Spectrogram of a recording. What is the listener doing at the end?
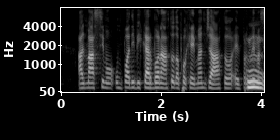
taking over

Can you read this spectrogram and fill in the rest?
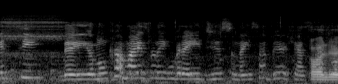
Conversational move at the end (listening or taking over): taking over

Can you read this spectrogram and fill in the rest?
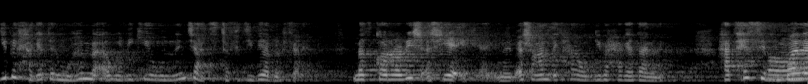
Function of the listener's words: listening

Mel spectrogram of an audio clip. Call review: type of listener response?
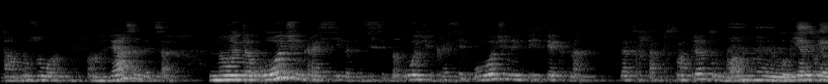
taking over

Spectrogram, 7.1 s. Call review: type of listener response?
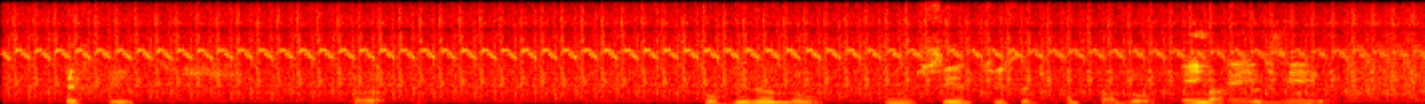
taking over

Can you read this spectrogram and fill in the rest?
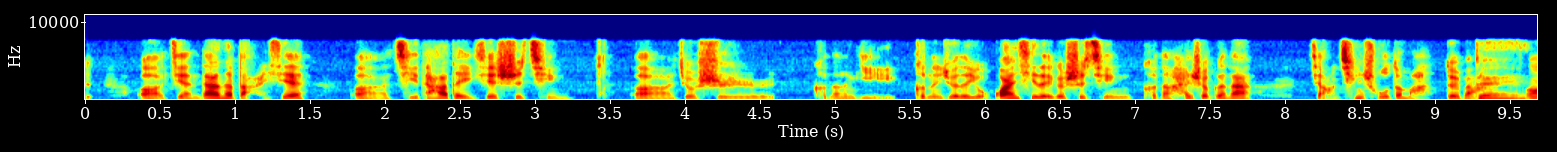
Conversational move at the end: taking over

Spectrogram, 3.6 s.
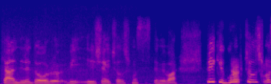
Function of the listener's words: listening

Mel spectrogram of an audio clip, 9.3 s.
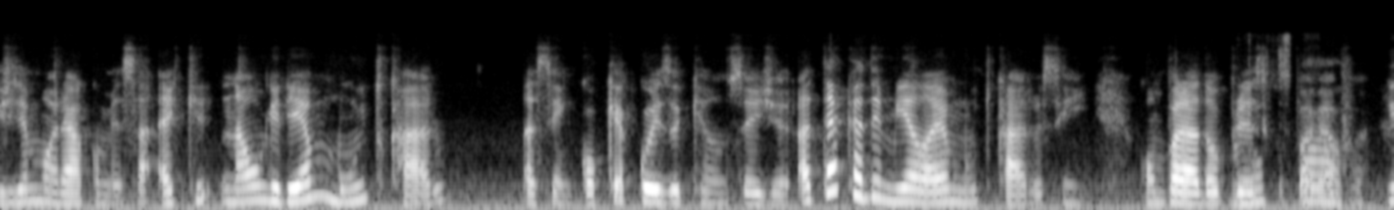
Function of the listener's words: taking over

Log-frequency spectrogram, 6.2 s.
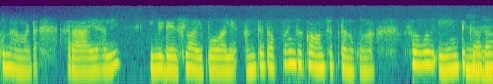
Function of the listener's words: listening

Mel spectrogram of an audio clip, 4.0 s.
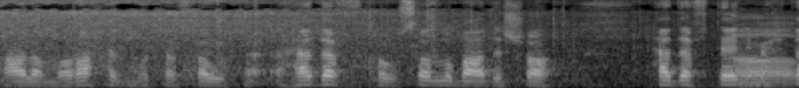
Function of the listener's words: listening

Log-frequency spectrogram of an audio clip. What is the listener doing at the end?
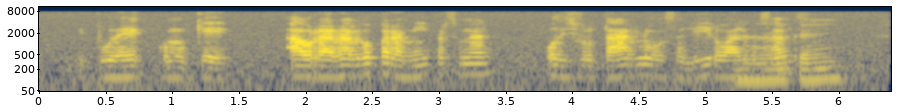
taking over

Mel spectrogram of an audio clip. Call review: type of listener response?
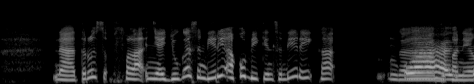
taking over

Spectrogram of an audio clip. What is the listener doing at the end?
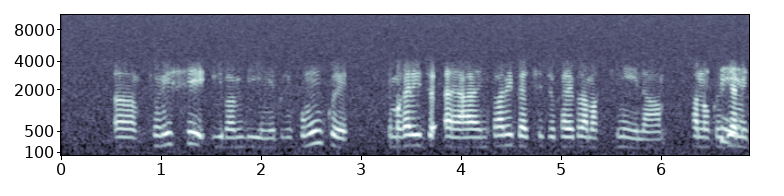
listening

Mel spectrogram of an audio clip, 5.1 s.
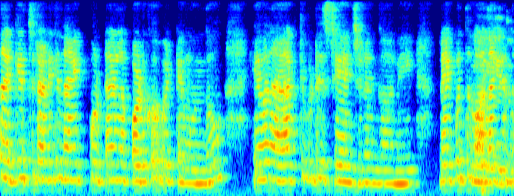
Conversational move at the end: listening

